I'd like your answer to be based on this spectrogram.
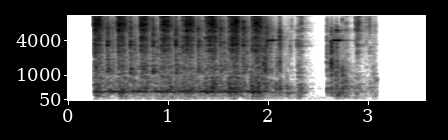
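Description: A sewing machine runs steadily while stitching a shirt jacket placket, a loud continuous whir with rapid needle rhythm, briefly stopping then starting again for a short final burst, no talking.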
